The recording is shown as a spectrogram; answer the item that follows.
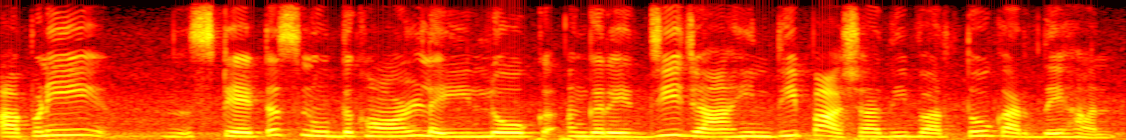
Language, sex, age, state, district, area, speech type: Punjabi, female, 30-45, Punjab, Mohali, rural, spontaneous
